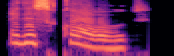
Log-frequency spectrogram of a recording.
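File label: "cold", British English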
